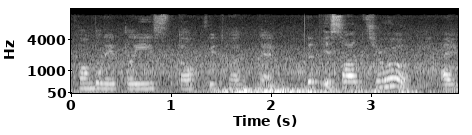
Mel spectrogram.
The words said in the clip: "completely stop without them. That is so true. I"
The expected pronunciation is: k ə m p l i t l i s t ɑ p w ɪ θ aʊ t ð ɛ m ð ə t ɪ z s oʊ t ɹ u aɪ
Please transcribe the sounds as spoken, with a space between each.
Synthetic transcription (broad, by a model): k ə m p l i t l i s t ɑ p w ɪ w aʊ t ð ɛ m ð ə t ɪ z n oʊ t ɹ u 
